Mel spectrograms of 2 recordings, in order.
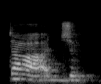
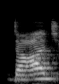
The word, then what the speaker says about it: dodge: lands on dippy duck, which is silent, so we can cross out the D also. And it doesn't affect our O sound because it's too many letters over from magic E, so that's still a short O sound. Dodge. Dodge has one syllable. You hear one vowel sound, the ah.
